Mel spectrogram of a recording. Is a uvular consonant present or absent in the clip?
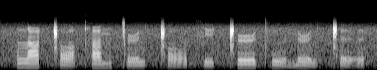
present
